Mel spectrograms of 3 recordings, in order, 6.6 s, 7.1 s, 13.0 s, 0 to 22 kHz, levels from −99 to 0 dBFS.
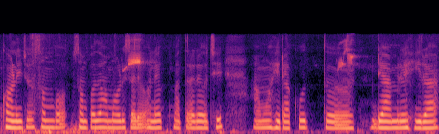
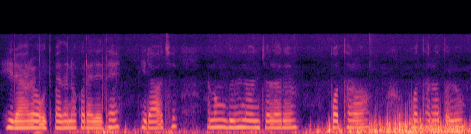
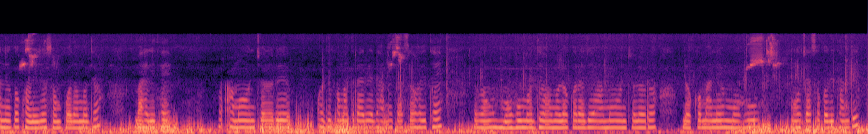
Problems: constant background noise, background conversations at intervals, low volume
